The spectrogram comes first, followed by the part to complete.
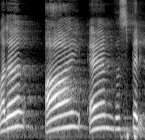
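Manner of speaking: confident delivery. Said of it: "with full confidence again".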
